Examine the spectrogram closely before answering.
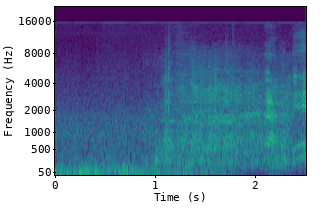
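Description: A man speaks cheerfully close by.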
